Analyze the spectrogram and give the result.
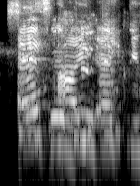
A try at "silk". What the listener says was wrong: Look at your attention. I said pronounce. You are saying S-I-L-K.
